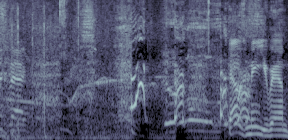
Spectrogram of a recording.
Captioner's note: dog barks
